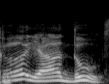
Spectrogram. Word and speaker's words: Kayadu: Kayadu, not two, right? Somebody was saying two. No, two is not there.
